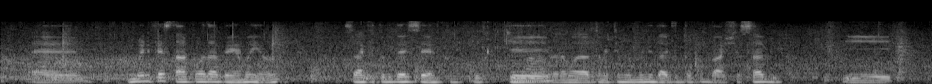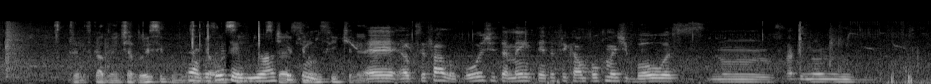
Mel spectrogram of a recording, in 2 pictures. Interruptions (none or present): present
